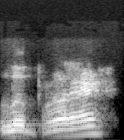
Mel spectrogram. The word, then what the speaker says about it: Lebrun: Okay, so technically it's Lebrun, which is the actual French pronunciation, but I've anglicized it just to make it easier for everybody.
